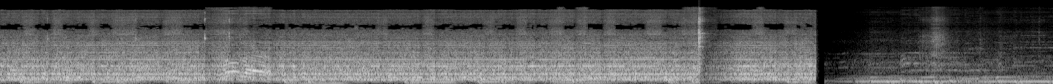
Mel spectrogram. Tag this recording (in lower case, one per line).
speech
